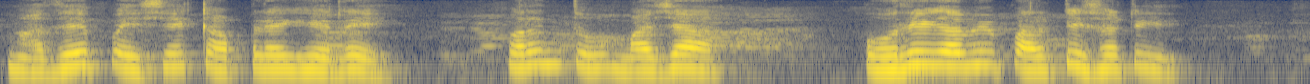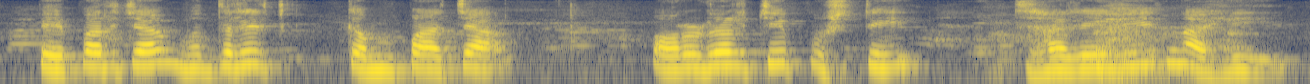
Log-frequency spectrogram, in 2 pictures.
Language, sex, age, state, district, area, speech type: Marathi, male, 60+, Maharashtra, Pune, urban, read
